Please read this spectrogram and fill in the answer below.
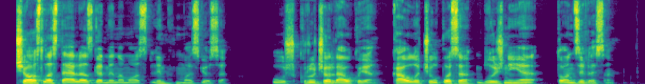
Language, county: Lithuanian, Kaunas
